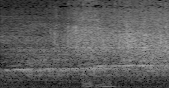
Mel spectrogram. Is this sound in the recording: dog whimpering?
no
